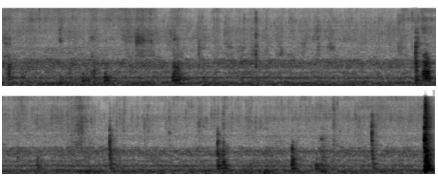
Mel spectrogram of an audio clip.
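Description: Chicken breast slices sizzling in oil in a pot while a wooden spatula stirs them, with short knocks of the spatula against the pot every second or two and one louder knock near the end.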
